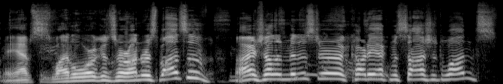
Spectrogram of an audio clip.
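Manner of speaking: loud, high-pitched theatrical proclamation; grandiose would-be medic. Acted. Eccentric companion offering cardiac massage to the victim, grandiose and loud. Voices a grandiose game character.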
